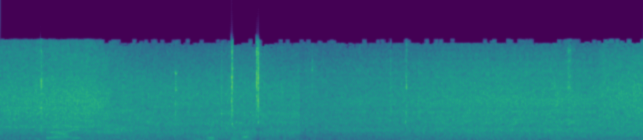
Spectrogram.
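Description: Steady rush of a mountain stream cascading over rocks, with faint voices in the background about half a second and two seconds in.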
